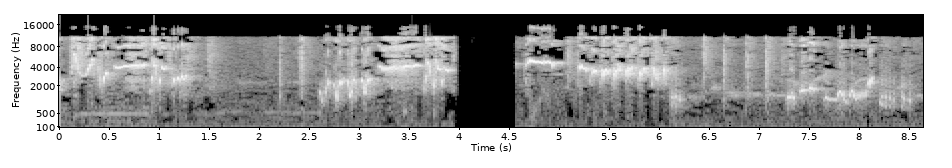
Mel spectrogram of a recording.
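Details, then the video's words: Training song from a white-rumped shama (Murai Batu), meant to make listening birds excited and sing: dense high chattering phrases, a low steady whistle, a short silence, then descending warbles and rising slurred notes. "Suara Burung Murai Batu | AKAN EMOSI dan IKUT GACOR Dengan Masteran Ini"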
